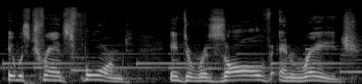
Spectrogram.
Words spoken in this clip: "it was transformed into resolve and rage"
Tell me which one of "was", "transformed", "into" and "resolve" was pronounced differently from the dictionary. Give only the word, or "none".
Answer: none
